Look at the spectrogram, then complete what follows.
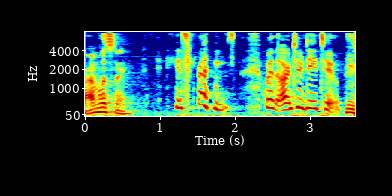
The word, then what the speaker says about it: R2-D2: Do you say it like R2 a word or R2 the number or letter R and the number 2? R2. D2. So like letter R number 2? Yes, is that correct?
